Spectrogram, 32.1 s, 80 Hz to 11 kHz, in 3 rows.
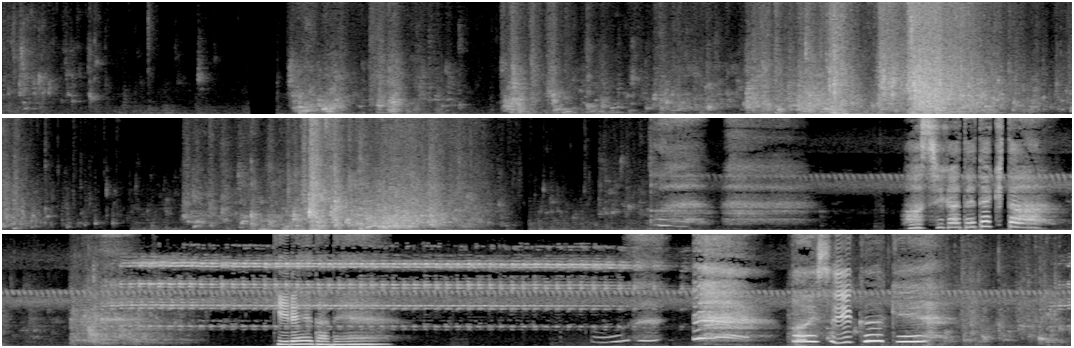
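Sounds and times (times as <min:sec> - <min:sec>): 
hot bath water splashing and sloshing as someone soaks: 0:00.0 - 0:01.2, 0:02.8 - 0:18.7, 0:21.6 - 0:23.2, 0:27.8 - 0:32.0
speech: 0:20.2 - 0:21.2, 0:24.2 - 0:25.3.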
